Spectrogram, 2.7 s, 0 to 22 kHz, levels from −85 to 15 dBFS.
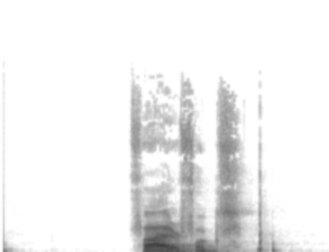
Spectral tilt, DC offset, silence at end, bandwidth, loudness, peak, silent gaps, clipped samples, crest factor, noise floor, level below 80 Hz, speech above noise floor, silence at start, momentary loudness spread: -5 dB/octave; under 0.1%; 0.45 s; 15.5 kHz; -17 LUFS; -2 dBFS; none; under 0.1%; 20 dB; -82 dBFS; -64 dBFS; 65 dB; 1.1 s; 22 LU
